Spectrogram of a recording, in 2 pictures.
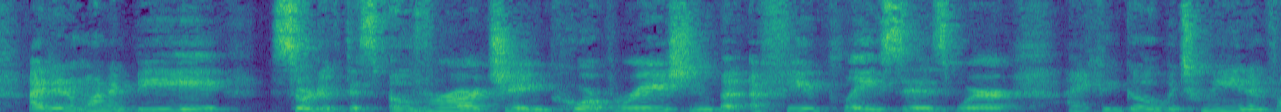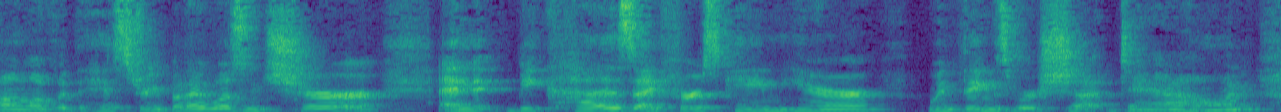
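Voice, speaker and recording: A woman speaks at a moderate pace with fairly low pitch and fairly even intonation. Noticeable background noise and audible room echo are present. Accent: American. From New England, Connecticut. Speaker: small business owner, tour guide. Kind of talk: podcast interview.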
